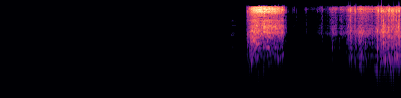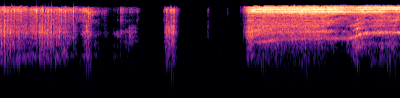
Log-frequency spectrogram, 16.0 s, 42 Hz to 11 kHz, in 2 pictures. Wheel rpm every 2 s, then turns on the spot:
0, 0, 10, 10, 20, 10, 60, 180.
6-12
